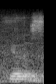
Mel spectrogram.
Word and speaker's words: Yıldız: And Chana did his bachelor degree in Turkey at the Yıldız Technical University, if you have pronounced it correctly. Yıldız, okay.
